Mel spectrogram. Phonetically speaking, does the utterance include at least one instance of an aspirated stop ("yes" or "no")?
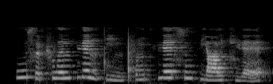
yes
